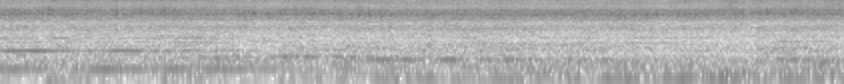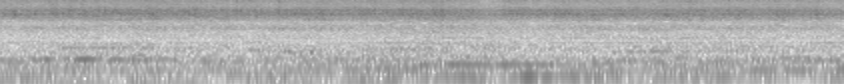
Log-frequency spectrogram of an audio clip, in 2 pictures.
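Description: Fountain water jets spraying and splashing down in a steady hiss, with faint music underneath.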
